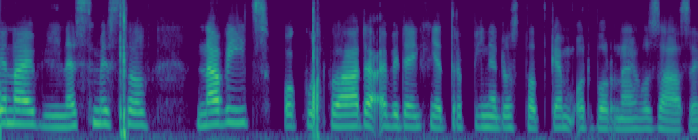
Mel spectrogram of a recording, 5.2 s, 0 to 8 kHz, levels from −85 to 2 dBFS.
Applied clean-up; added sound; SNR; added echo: neural diffusion model UNIVERSE++.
